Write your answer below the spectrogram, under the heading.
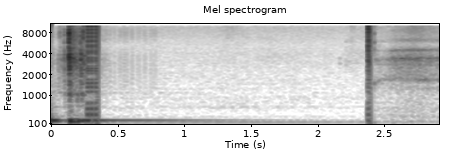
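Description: A phone is thrown dramatically, hitting a surface with a hard clattering impact, followed by a low lingering hum, then a second sharp knock about two seconds later. No one speaks.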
